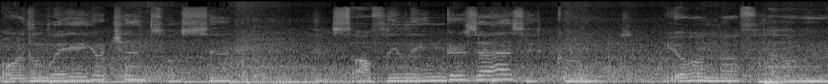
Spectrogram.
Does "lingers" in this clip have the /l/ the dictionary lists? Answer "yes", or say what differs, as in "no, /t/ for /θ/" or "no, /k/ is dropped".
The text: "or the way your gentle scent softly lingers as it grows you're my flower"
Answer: yes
